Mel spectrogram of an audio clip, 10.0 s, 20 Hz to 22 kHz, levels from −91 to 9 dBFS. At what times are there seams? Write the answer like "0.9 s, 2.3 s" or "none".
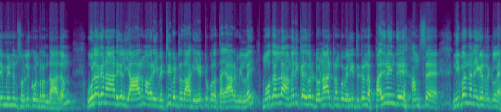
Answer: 5.2 s

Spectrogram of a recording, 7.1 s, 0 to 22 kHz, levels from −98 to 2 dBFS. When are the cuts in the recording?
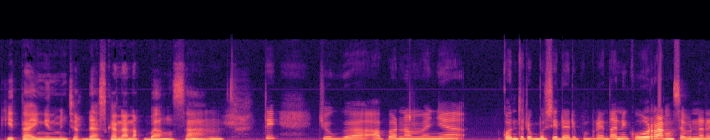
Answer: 2.6 s

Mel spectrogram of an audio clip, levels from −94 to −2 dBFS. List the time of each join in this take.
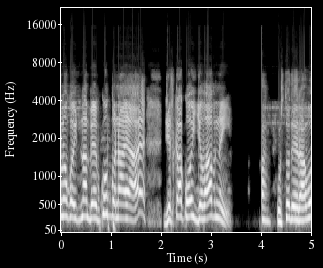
4.0 s

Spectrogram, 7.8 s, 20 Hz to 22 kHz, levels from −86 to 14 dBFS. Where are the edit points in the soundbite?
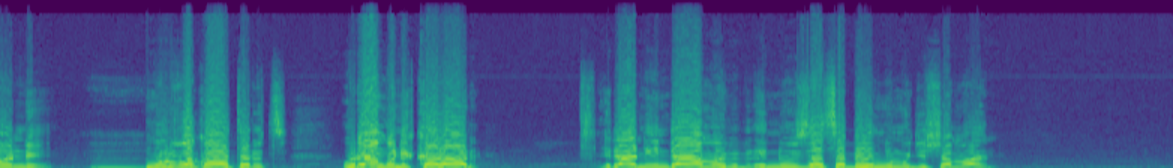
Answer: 1.0 s

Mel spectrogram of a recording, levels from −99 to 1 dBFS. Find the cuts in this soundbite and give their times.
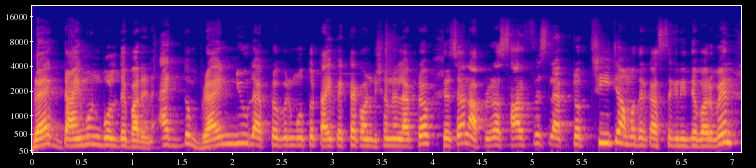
4.1 s

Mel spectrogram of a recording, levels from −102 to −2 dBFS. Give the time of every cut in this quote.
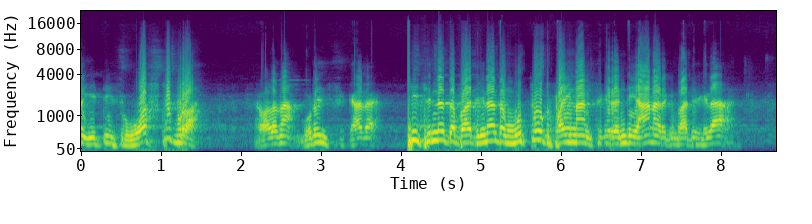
4.0 s

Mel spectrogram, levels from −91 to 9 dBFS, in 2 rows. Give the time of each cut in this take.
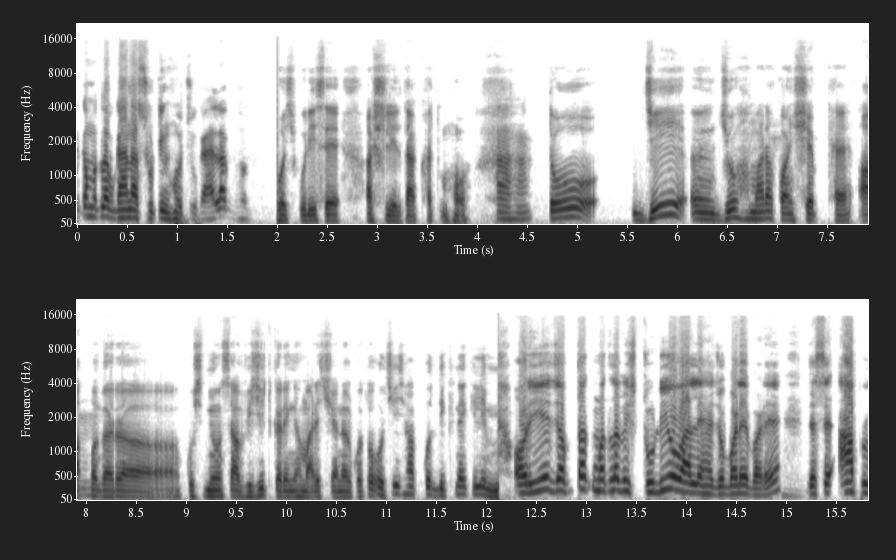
1.9 s, 12.1 s

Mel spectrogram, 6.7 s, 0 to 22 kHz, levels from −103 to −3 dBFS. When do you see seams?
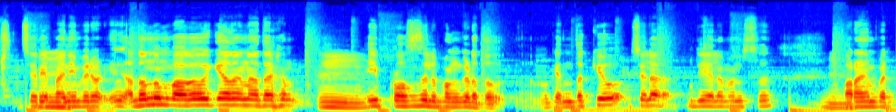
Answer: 3.9 s

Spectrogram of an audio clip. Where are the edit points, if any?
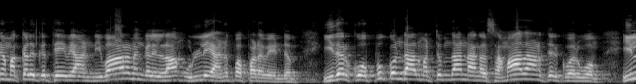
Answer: none

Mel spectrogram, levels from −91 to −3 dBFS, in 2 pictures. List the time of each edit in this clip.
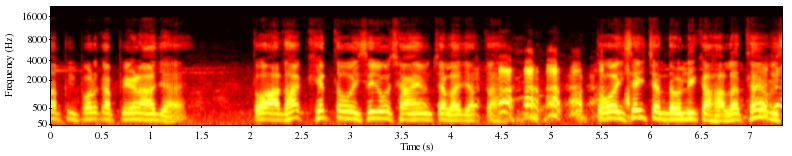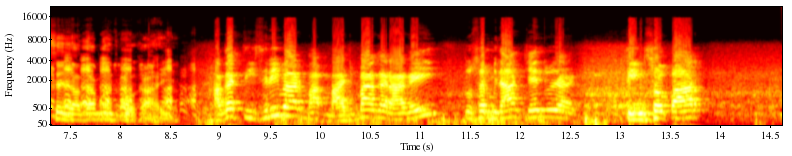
8.7 s, 12.6 s

